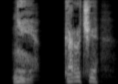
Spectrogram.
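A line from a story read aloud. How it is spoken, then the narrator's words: Whisper. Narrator (Russian): зашептал он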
